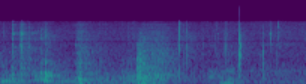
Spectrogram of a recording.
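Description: Plastic food pouch rustling and crinkling as it is handled, with scattered sharp clicks and knocks.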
